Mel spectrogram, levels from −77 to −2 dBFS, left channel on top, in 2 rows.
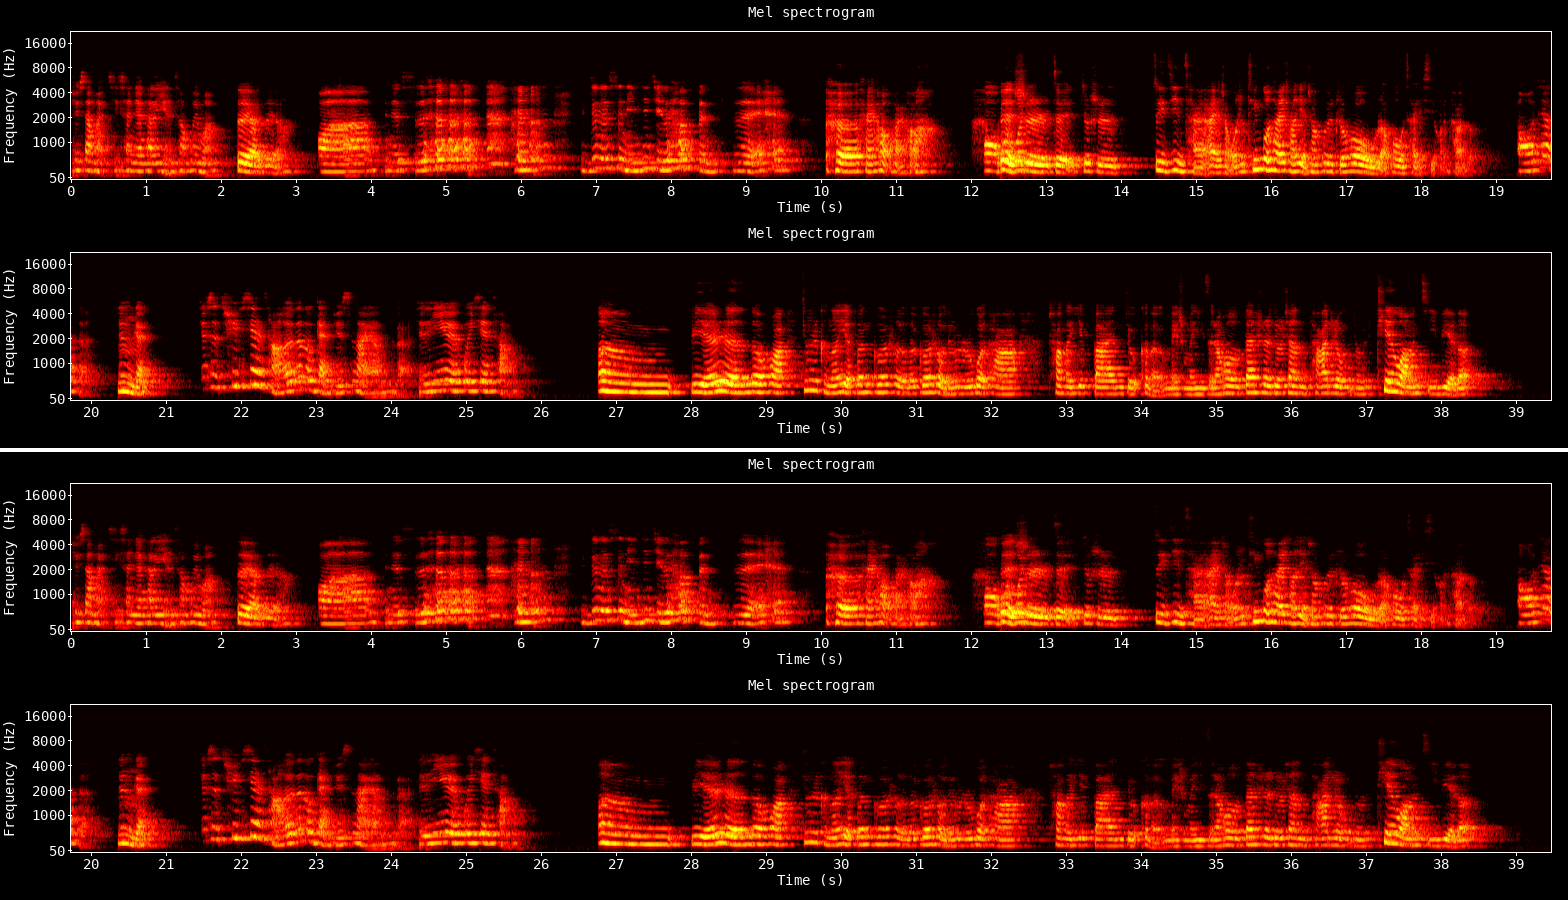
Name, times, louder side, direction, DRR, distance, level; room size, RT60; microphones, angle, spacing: voice 1, 0.0-1.9 3.3-9.6 12.2-12.8 19.3-20.0 20.4-20.8 21.5-25.7, left 1 dB, 20° left, 4 dB, 0.9 m, -29 dB
voice 2, 2.2-2.9 10.1-11.5 12.0-14.0 14.4-18.7 20.4-20.8 26.8-38.4, left 3 dB, 40° left, 3 dB, 0.4 m, -26 dB
8.4 x 3.5 x 4.0 m, 0.94 s
head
